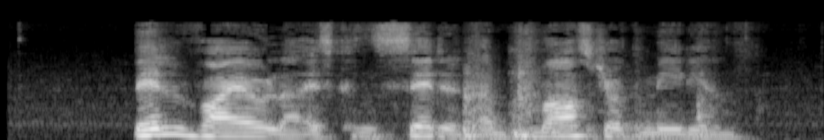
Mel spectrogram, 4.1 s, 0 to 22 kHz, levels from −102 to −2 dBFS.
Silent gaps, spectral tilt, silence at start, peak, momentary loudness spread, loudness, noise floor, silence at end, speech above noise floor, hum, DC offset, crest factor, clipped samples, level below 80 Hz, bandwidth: none; -6 dB/octave; 0.65 s; -4 dBFS; 14 LU; -22 LUFS; -68 dBFS; 0.4 s; 46 dB; none; under 0.1%; 18 dB; under 0.1%; -50 dBFS; 11.5 kHz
